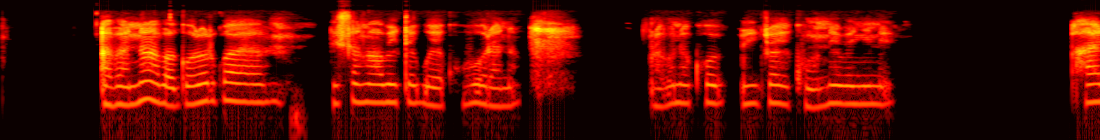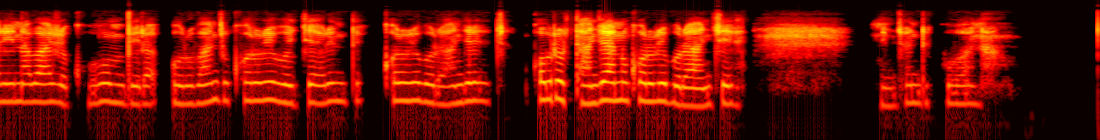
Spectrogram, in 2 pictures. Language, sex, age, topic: Kinyarwanda, female, 25-35, government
